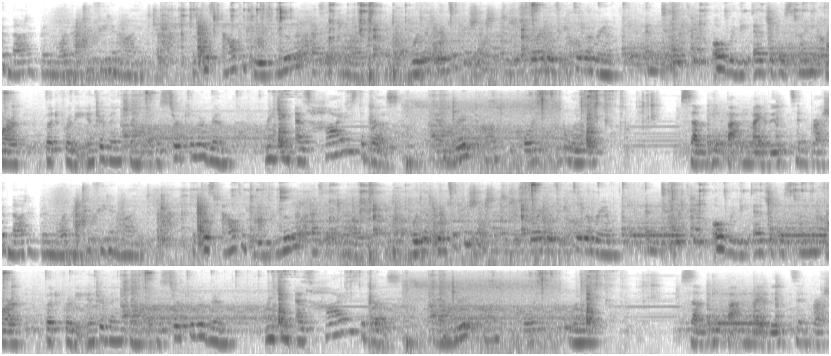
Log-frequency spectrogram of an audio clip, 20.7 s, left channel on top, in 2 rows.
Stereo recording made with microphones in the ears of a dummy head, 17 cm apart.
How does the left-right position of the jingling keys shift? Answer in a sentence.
In this clip you hear the jingling keys move from left to right and back again.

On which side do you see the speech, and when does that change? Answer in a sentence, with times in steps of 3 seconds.
You can hear the speech on the right from 0 s, in the centre from 9 s and on the left from 12 s.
